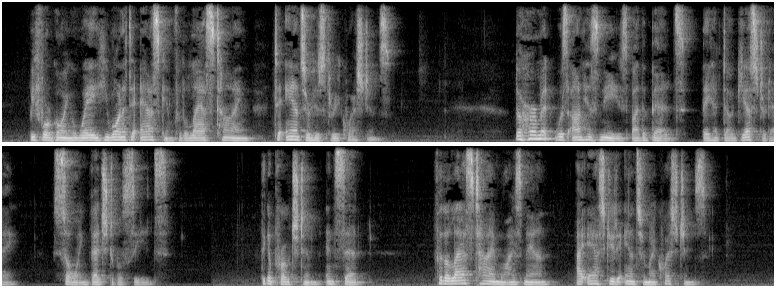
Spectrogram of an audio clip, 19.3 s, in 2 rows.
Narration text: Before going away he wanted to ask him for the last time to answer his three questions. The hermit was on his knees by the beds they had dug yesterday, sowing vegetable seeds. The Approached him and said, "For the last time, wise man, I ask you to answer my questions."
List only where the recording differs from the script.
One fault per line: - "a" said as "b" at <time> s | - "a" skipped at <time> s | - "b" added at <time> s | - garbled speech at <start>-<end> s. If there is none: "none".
none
